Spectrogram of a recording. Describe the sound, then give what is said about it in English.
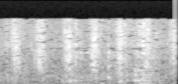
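A washing machine that has been running all day churns with a steady, rhythmic swish-swish, each rasping stroke repeating about four times a second at a moderate, even level, with no voices. “Bill, it's been running all day.”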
